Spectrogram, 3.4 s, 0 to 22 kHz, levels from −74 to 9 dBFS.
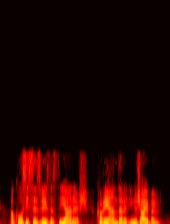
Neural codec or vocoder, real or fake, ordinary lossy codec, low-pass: codec, 16 kHz, 0.5 kbps, X-Codec, WavLM features, trained on Multilingual LibriSpeech; fake; none; 7.2 kHz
